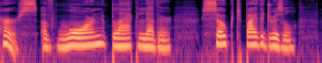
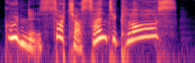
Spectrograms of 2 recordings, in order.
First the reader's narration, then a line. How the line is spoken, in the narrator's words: she exclaimed with a final sigh of pleasure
